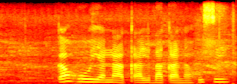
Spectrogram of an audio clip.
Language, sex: Southern Sotho, female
